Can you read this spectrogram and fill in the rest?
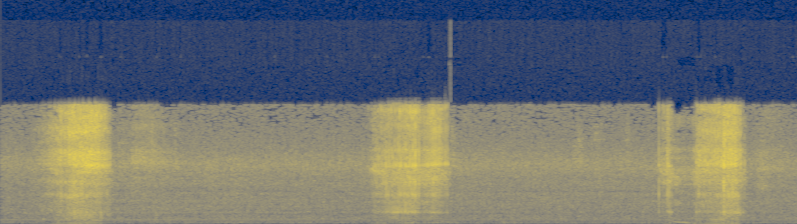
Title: And she says I snore!!!!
